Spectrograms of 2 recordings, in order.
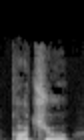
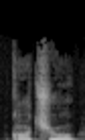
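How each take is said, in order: First: Put-on a little girl calling urgently, pitch jumping up; eager call, higher. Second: Eager call. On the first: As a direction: dziewczynka woła wyżej i głośniej. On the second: Acted. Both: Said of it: "szybko i ze wzruszeniem".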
